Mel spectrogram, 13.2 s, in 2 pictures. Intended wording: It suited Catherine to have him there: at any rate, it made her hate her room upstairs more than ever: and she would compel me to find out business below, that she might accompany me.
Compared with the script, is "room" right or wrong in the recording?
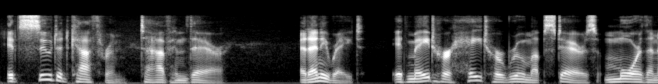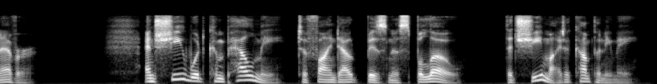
right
